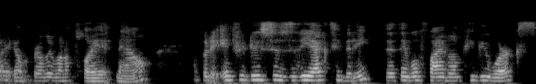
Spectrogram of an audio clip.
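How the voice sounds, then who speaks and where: A woman in a New Jersey accent at medium pitch, with ordinary pitch variation and a moderate pace. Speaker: teacher presenting a lesson tool. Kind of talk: webinar presentation.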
